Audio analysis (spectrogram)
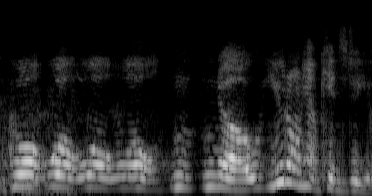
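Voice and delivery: loud, high, stumbling well well; flustered reply. Retold or imitated. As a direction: sputter like a caught-out parent. Acted caller flustered reply.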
